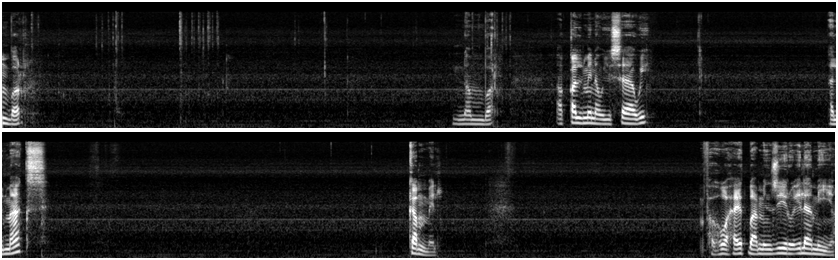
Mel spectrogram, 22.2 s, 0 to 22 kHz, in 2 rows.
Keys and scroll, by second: 0.0-2.7 typing, 6.0-7.1 typing.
